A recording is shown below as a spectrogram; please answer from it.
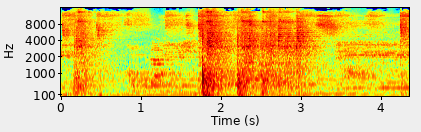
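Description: Loaded barbell dropped to the floor after a deadlift: a heavy thud a little under two seconds in, then a second thud about half a second later as it bounces.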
